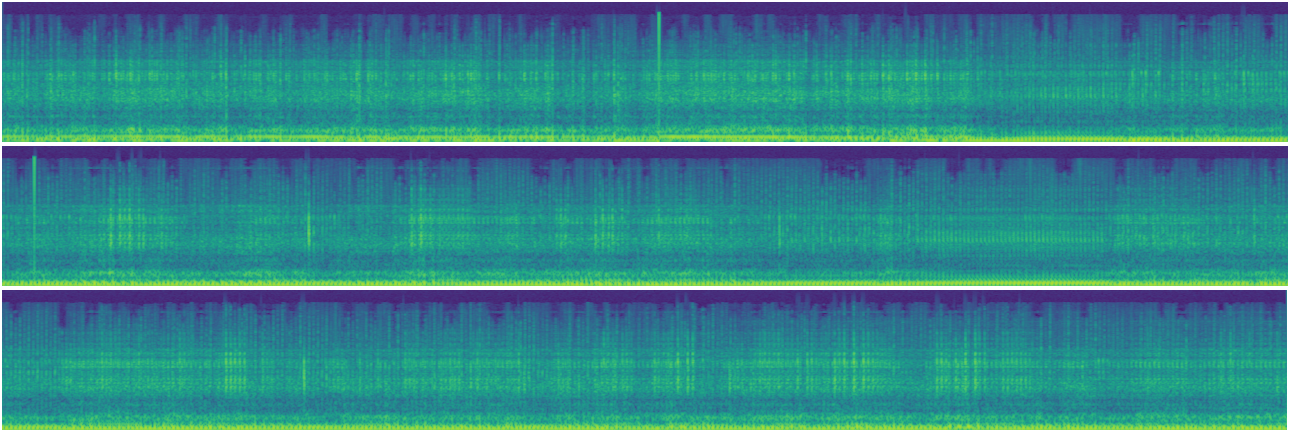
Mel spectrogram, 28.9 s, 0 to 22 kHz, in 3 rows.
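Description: Suzuki DR800SR's big single-cylinder engine running steadily under way off-road; its low engine note drops to a lower pitch about seven seconds in and holds there.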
